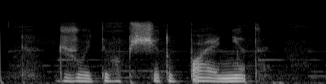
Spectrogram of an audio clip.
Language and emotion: Russian, angry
